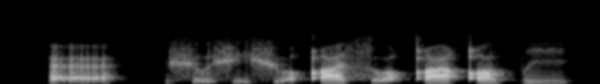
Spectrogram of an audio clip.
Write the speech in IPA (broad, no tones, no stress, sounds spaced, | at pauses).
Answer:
æ̰ | ʃ o̰ ʃ ḭ ʃ ṵ qʼ æ s o̰ qʼ æ qʼ u lˠ p i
